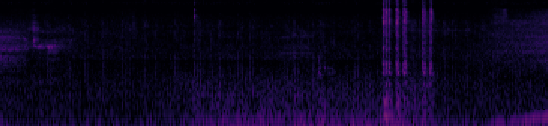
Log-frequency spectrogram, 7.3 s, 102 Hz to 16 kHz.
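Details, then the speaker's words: Squeaky bathroom exhaust fan after spraying with WD-40: small fan motor hums with a low, steady purr, no squeak or scraping; normal fan running. "see he's making a like really uh noise now it sounds really good now so we're gonna reinstall it"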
